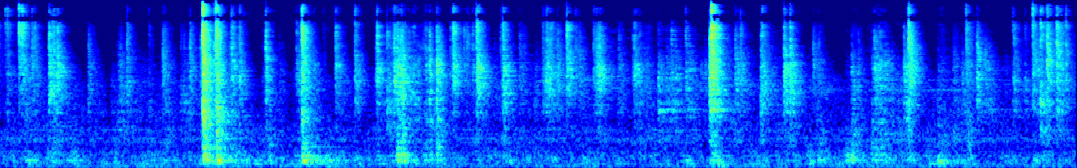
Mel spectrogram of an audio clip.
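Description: Irregular clicks, scrapes and knocks of a black metal trolley frame being handled while a pole is worked into place, with sharper knocks about two and a half seconds in and near nine seconds.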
